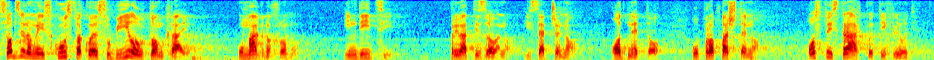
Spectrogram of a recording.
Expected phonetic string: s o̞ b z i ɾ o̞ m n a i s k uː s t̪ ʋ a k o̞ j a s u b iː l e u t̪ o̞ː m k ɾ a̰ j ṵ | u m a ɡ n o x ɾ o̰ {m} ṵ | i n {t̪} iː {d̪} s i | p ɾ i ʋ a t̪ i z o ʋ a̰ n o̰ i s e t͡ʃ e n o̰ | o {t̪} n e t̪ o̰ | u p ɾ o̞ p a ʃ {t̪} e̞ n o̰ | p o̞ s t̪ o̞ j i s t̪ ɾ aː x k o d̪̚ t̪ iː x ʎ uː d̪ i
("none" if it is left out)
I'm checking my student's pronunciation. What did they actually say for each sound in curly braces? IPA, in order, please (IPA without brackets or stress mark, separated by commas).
m, d̪, t̪, d̪, t̪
